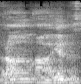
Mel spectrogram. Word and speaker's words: Ramayana: When we speak of Ramayana, Ramayana, 3 syllables, it means the lake of the deeds of Lord Rama.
